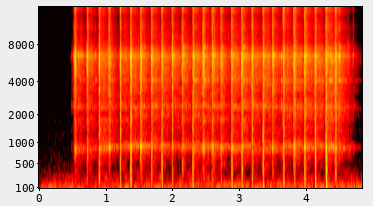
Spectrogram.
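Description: Small silver aluminium coins are dropped by hand from cupped fingers into a white ceramic mug with a blue handle that is partly full of coins. About 27 quick, bright metallic clinks follow one another in an uneven stream, each ringing briefly with a high, chiming tone before the next lands.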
